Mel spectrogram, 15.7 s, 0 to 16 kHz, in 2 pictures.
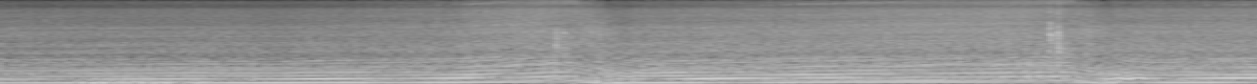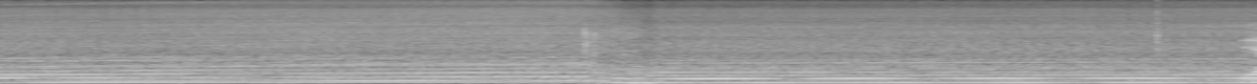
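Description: Race car engine in Project Cars 2 at Le Mans, loud and close with strong rising harmonics as it climbs through the gears, three sharp upshift breaks cutting the climb, a continuous steady roar with no talk.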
